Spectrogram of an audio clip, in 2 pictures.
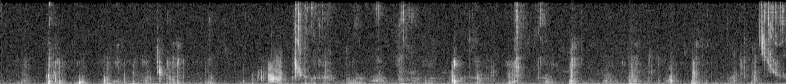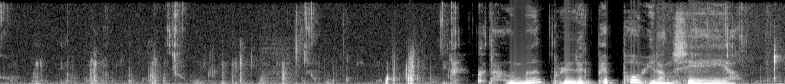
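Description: Soft cake squishes and tears apart close to a microphone.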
